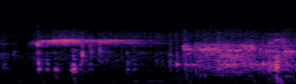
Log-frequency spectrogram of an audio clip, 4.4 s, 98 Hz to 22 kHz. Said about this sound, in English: Guy's snoring up a storm at 9.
